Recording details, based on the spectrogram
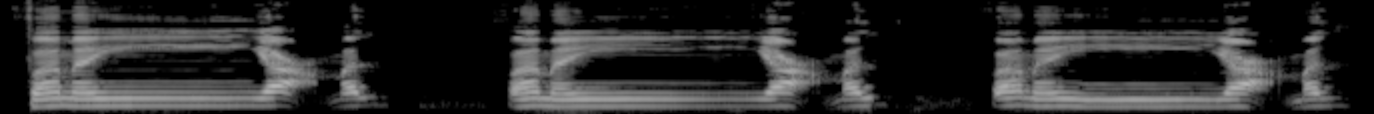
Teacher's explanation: نون ساکن کے بعد یا آ رہا ہے اس لیے یہاں پر غنہ ہوگا، غنہ کر کے پڑھیں گے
